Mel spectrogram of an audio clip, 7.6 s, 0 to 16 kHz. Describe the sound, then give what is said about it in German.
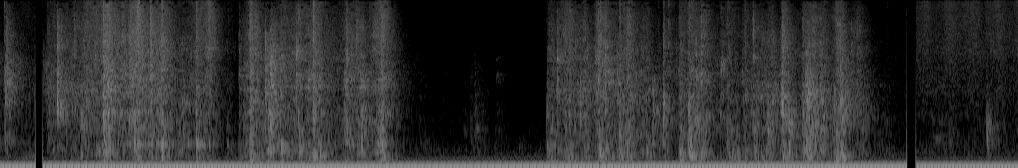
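About 120 grams of sugar is added to 150 grams of softened butter in a bowl, making a steady, dense granular rustle that eases briefly midway, with no talk. “Jetzt haben wir 150 Gramm Butter. Jetzt kommen noch die 120 Gramm Zucker dazu.”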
